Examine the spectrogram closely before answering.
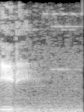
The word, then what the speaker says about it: EDI: airlock is a jar why are you named Edy Ed is the phonetic pronunciation of e that is an acronym for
